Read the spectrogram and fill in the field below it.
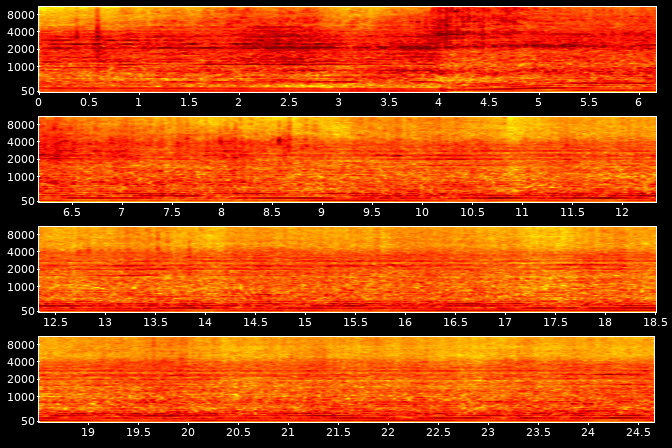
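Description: A ride-on mower's engine drones steadily.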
